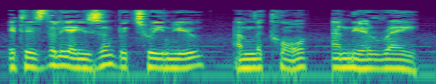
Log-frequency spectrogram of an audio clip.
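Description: Man acting as a calm, clinical station computer. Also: mid-range voice, faint music behind, close to an everyday voice. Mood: calm, apologetic. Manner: formal, measured, polite. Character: calm, clinical male artificial intelligence running a research station. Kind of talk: science-fiction audio drama acting.

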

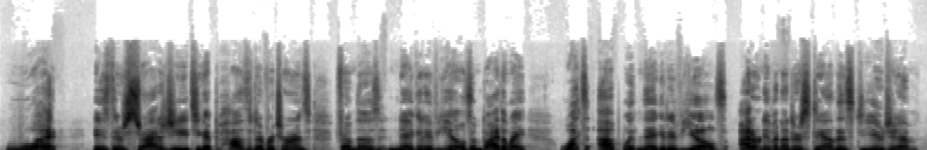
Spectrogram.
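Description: A woman hosting a money podcast from her home kitchen, her voice hoarse, chatty and upbeat with quick asides. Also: a little high, no room sound. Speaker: podcast host and financial planner. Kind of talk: casual podcast chat.

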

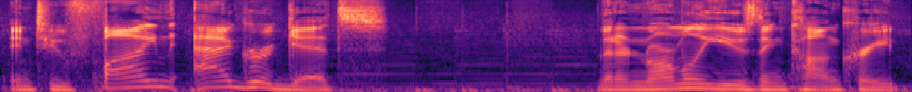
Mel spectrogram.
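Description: A male radio host with a bright, forceful voice and very lively pitch. He talks casually and jokes his way through quirky news items, with light music behind him. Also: unhurried. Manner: jokey, conversational.

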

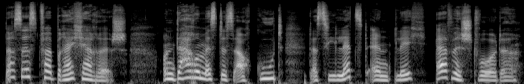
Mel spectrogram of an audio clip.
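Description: A woman's voice: a little high, animated, normal speed, very noisy. A woman co-hosting a podcast, giving opinions in a scripted discussion. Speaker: podcast co-host.

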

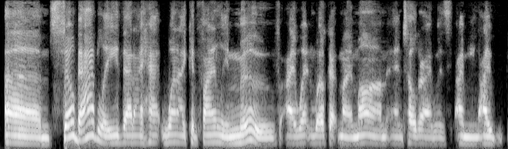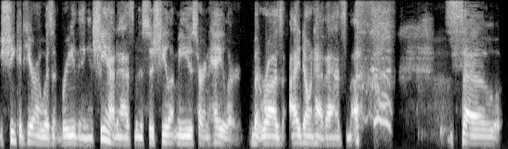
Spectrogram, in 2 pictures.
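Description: A man's voice: mid-range voice, moderate pace, darkish tone, no echo, poor audio. A man from Arkansas calling in to tell a personal story in a casual, chuckling way. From Arkansas, United States. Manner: chuckles through his story. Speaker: caller telling a personal ghost story. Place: closet at home.

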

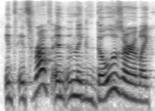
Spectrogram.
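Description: A woman's voice: medium pitch, expressive, normal speed. A woman from Texas in casual conversation, earnest and thoughtful, often restarting her sentences with "like". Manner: earnest, frequent "like" fillers and restarts.

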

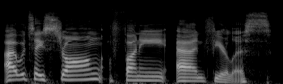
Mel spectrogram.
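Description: A woman from Minnesota whose first language is Serbian, co-hosting a radio show in quick, upbeat casual talk. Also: mid-range voice, sing-song, a bit bright, clean tone, no echo, clean studio sound.

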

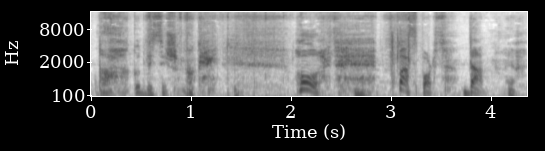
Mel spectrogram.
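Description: A man's voice: fairly high pitch, wildly swooping pitch, unhurried, noisy background. An actor playing a nervy male forger who mutters pep talks to himself in an audio drama. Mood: anxious, self-encouraging. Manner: muttering self-pep-talk, exclaiming. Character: nervy Russian male forger talking himself through a job.

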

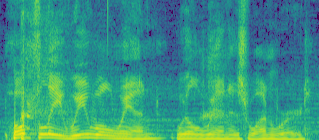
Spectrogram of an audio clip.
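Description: A man hosting a radio show, reading aloud and chatting in a deliberate, picky way, spelling things out. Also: medium pitch, big pitch swings, a little mellow, soft background music.

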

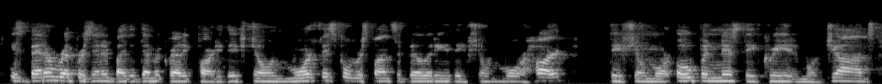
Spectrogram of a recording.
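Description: A man's voice: fairly high pitch, a little mellow, dull audio. A man from the Dominican Republic, a communications expert speaking earnestly as a guest in a political interview, often restarting and repeating words.

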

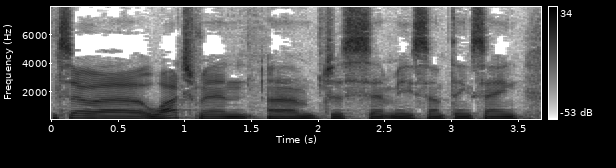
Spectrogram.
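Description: A man's voice: mid-range voice, fairly even intonation, unhurried, smooth. A man co-hosting a podcast, chatting casually and informally with the group. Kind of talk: casual chat.

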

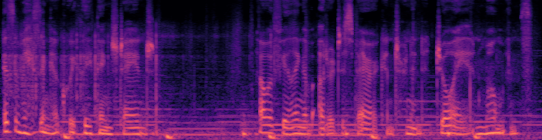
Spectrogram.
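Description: Guarded, anxious young woman for audio drama: low register, heavy vocal fry, confessional. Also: fairly even intonation, normal speed, over loud music. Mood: intimate reflection. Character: guarded, anxious young woman bartender, narrating her thoughts. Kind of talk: audio drama acting with intimate inner narration.

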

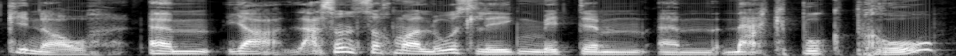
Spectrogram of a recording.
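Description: Man, hoarse from a cold, chatty podcast co-host, dry close mic. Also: medium pitch, measured pace, dry recording. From Switzerland. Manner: chatty, animated, colloquial. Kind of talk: casual tech podcast chat.

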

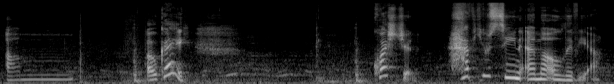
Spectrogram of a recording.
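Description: A woman's voice: a little high, sing-song, takes it slowly, fairly bright tone, slight background noise, exaggerated voice. A woman playing an earnest, encouraging stage manager in a scripted comedy audio drama. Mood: encouraging, awkward.

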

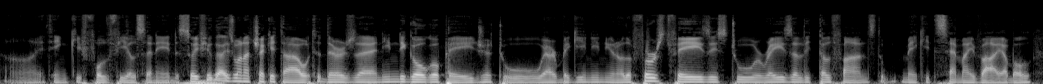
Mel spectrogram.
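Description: Low-voiced Italian-accented podcast host. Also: male voice, normal speed, hardly any pauses, a little mellow, no echo, studio quality. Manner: chatty, rambling with many fillers. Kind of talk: casual podcast chat. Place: quiet recording studio.

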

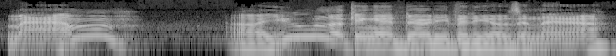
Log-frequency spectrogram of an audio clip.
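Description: A woman acting a nosy, teasing housemate with a husky voice in audio drama dialogue. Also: rumbling low, sing-song, takes it slowly, muffled recording, heavily acted. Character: nosy, teasing housemate calling through a door.

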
